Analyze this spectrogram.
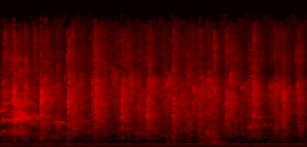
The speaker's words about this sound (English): While you're standing, can give God a hand clap of praise.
